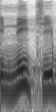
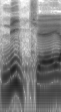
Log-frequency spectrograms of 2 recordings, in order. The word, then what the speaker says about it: Nietzsche: I used to say Nietzsche, but then I learned it's Nietzsche. I was mispronouncing his name.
